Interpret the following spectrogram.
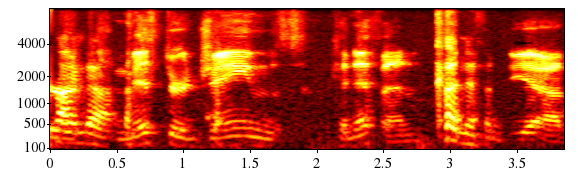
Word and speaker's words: Kniffen: James Kniffen, Kniffen. yeah, the K is silent, is actually considering moving to Kansas City because he likes the bowling.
